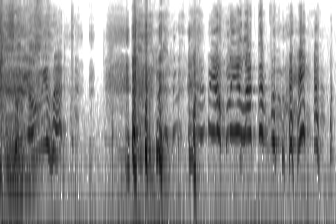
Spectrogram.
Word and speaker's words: bulette: And I'm really sorry to say this, but it's not pronounced bulette. It's not pronounced bulette. I was prepping according to the guy who made it. – What's it called? – It's called a boulet.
